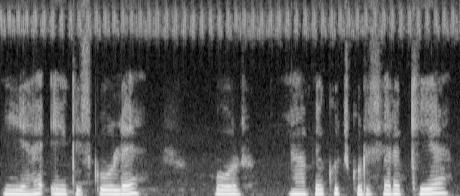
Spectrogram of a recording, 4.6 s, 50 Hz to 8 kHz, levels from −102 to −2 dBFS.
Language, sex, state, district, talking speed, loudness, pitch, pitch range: Hindi, male, Uttar Pradesh, Saharanpur, 145 wpm, -16 LUFS, 165 Hz, 160-175 Hz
